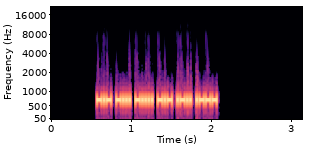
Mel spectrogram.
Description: Morse code, heard as a keyed tone, about 60 wpm, 700 Hz. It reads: KB6KLJ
